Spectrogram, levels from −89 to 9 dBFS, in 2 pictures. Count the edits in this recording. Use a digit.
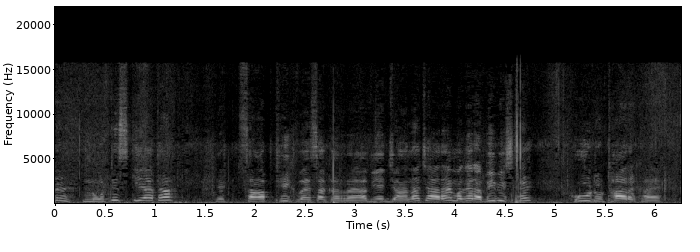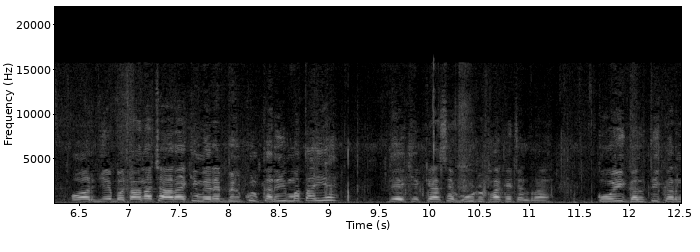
0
